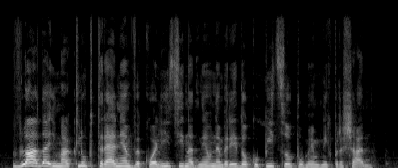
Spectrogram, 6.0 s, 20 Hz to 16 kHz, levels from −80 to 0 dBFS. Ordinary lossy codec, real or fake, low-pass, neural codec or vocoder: none; real; 14.4 kHz; none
